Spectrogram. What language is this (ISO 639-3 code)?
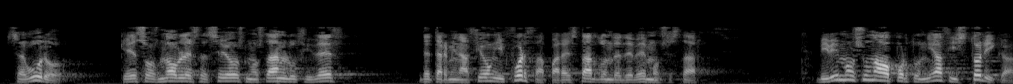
spa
